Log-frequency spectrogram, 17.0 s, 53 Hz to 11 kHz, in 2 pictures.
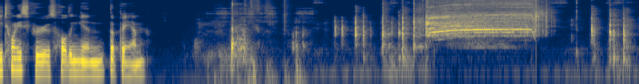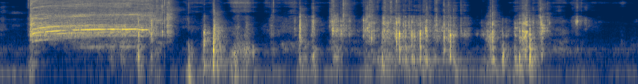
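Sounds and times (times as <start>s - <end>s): plastic parts clicking and rattling: 3.1s - 5.9s, 7.0s - 8.5s, 10.0s - 11.5s, 12.1s - 16.4s
electric screwdriver whirring: 5.6s - 7.4s, 8.9s - 10.9s.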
